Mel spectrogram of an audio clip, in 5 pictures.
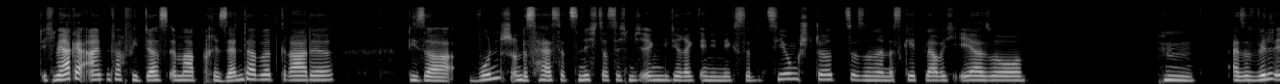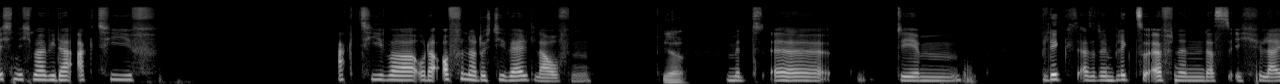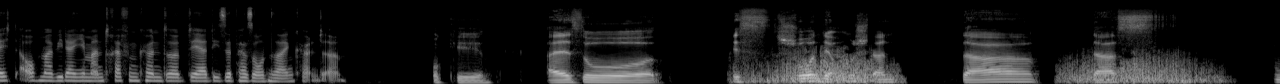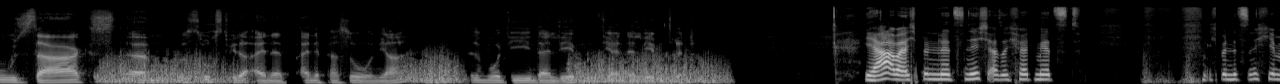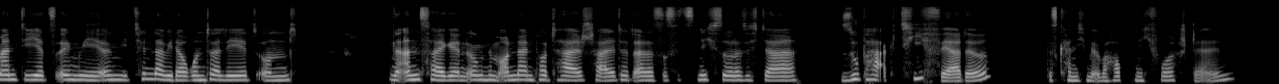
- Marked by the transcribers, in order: other background noise; drawn out: "Also"; chuckle
- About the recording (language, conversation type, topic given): German, advice, Wie kann ich nach einem Verlust wieder Vertrauen zu anderen aufbauen?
